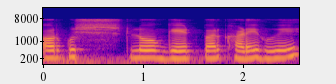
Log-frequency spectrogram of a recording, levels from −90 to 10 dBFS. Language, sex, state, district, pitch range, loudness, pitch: Hindi, female, Uttar Pradesh, Hamirpur, 205-215 Hz, -18 LUFS, 215 Hz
